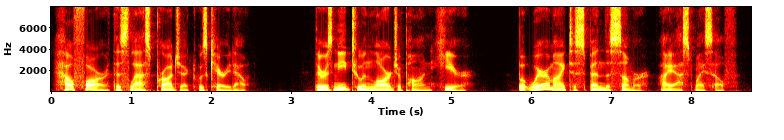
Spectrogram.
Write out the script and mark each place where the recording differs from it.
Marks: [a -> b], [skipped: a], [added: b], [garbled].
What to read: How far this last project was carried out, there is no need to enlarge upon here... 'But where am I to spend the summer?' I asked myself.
How far this last project was carried out, there is [skipped: no] need to enlarge upon here... 'But where am I to spend the summer?' I asked myself.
